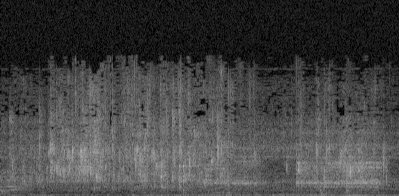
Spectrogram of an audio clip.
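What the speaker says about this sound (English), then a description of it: "I'm just going to add a touch more water to that." Water poured into a pot of simmering vegetable curry, a steady splashing, trickling rush that runs continuously at moderate level without pause, close to the microphone.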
